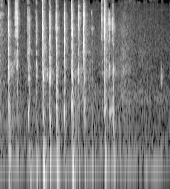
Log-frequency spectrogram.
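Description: Quick typing on a computer keyboard, a burst of about a dozen close, crisp key clicks that thin out into a few last taps.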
